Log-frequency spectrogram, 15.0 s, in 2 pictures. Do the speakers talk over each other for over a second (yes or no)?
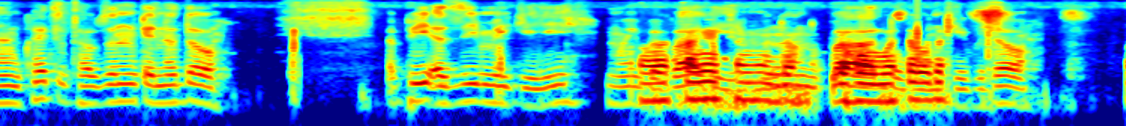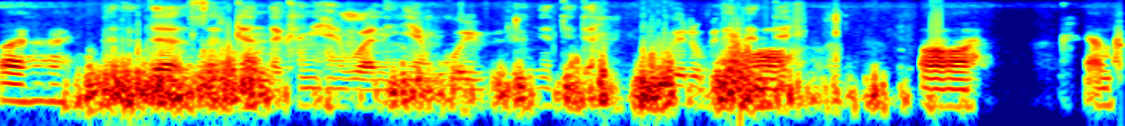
yes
